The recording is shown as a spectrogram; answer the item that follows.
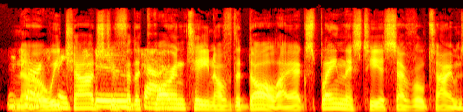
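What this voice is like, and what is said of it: British accent. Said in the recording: “you've got a British accent”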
